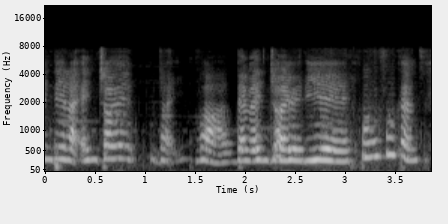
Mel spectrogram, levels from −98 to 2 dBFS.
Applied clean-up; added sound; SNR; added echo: neural separator model SepFormer DNS4.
